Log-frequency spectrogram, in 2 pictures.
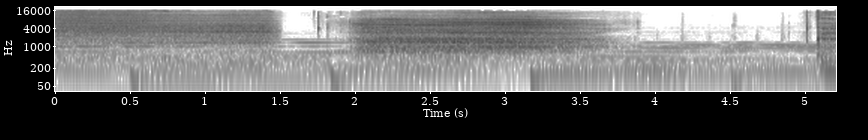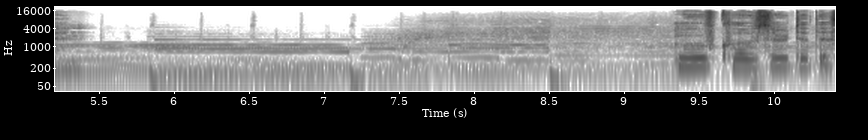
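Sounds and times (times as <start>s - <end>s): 
slow breathing in and out through the nose: 0.0s - 3.8s
soft sustained musical drone: 0.0s - 10.4s
speech: 9.4s - 10.4s.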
